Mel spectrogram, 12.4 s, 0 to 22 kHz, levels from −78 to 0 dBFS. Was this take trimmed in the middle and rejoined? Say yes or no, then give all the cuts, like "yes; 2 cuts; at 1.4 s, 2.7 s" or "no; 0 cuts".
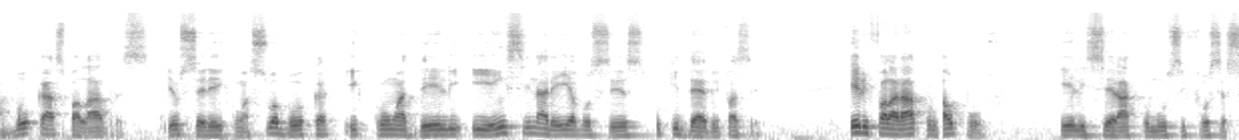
yes; 3 cuts; at 1.6 s, 3.4 s, 9.4 s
